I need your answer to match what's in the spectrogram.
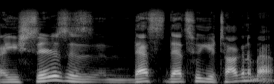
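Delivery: ordinary delivery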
